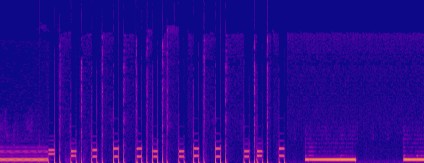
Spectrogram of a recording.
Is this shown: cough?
no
